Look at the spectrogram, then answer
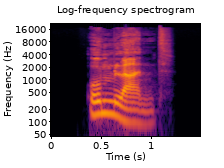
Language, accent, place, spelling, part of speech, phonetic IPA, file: German, Germany, Berlin, Umland, noun, [ˈʊmˌlant], De-Umland.ogg
- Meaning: hinterland, environs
